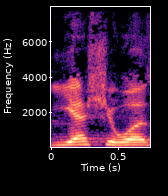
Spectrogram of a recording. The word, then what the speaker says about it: Yeshua: Jesus is the Greek form of the Hebrew word Joshua, actually, which is pronounced Yeshua,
